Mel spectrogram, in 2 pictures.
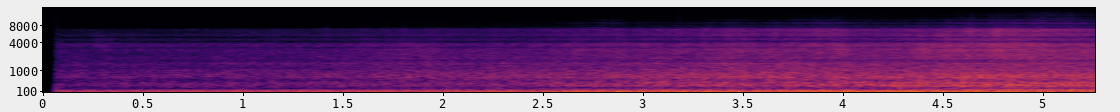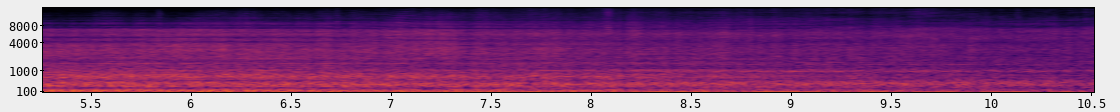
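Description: A freight train hauled by diesel locomotives goes by with a steady low rumble. It builds over the first few seconds and then slowly eases off.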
